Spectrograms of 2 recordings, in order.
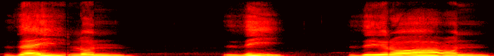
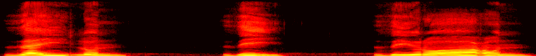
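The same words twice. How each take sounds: The two takes are said the same way.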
